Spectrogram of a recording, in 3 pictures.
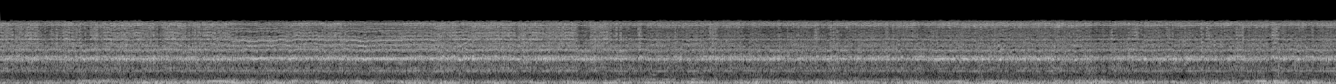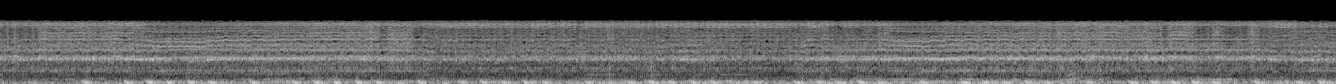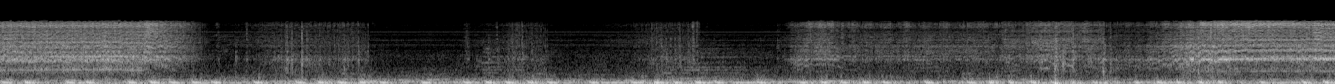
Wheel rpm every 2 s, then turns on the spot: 170, 160, 170, 170, 170, 170, 170, 170, 170, 170, 170, 170, 170, 160, 30, 10, 10, 50, 60, 130.
32-34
